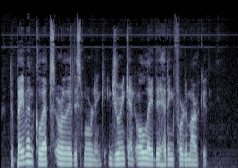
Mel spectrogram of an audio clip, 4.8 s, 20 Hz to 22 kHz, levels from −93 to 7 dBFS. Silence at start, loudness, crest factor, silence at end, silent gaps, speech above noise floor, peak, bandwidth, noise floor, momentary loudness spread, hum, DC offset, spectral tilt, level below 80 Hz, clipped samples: 0.2 s; -20 LUFS; 18 dB; 0.65 s; none; 40 dB; -2 dBFS; 15 kHz; -59 dBFS; 9 LU; none; under 0.1%; -5 dB/octave; -52 dBFS; under 0.1%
